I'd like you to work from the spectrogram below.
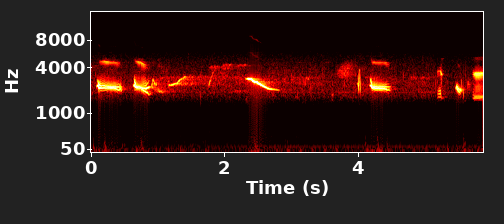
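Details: Eurasian bullfinch giving a run of varied whistled notes, several sliding downward, with a louder descending whistle midway and short chirps spaced irregularly, in a quiet setting.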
